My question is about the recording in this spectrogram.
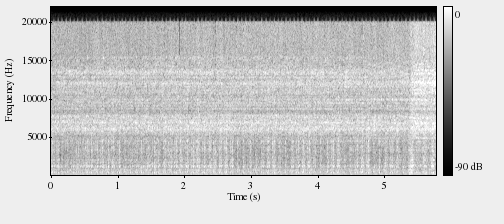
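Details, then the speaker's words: Vintage 40-year-old Hobart-made KitchenAid stand mixer running with a steady motor hum and a loose rhythmic throb of about two pulses a second; the odd noise comes from the motor and the cause is unknown. "all right so i bought this 40 year old vintage kitchenaid made by hobart it still works but it's making an interesting sound and i don't know what it is"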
